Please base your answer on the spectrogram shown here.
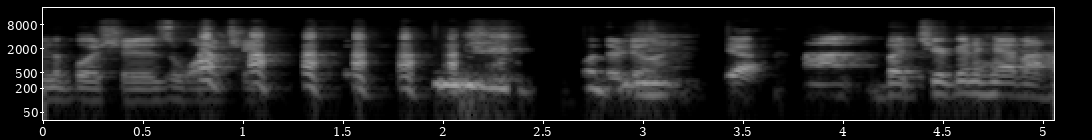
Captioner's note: laughs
